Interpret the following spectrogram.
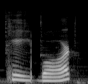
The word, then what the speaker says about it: keyboard: Tulisannya keyboard, tapi ya bacanya keyboard ya, teman-teman.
